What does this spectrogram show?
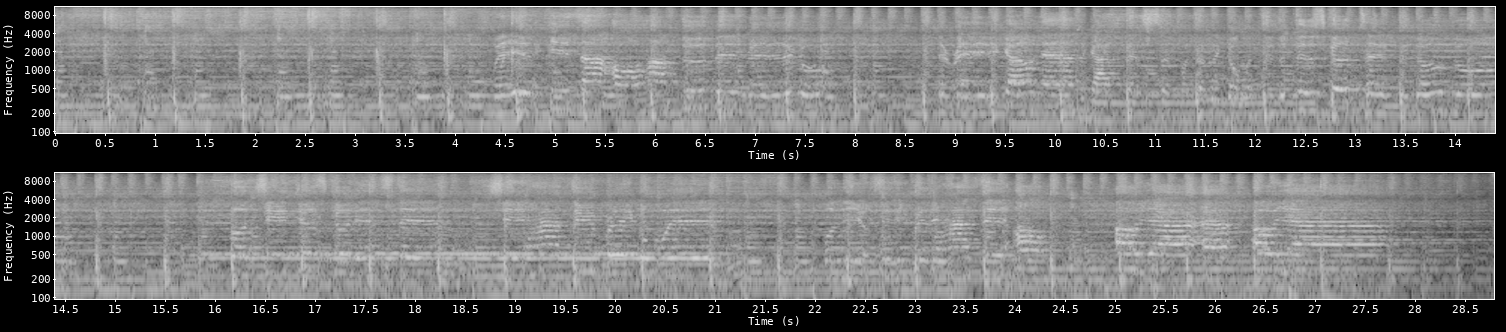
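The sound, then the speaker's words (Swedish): A loud, fast punk rock song plays throughout, with a driving, relentless drum beat under dense distorted guitars and shouted vocals, staying at full energy for the whole stretch. “Som gav eh, punken en rytm.”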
